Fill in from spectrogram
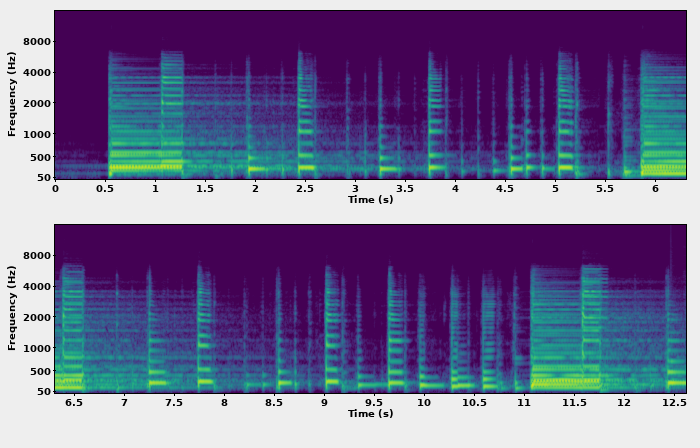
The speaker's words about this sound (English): It means I can fade the chord in, fade the reverb in. So basically I'm sending the guitar signal to the reverb and delay. So it means that the tail of that will carry on even if I bring the level back on that.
